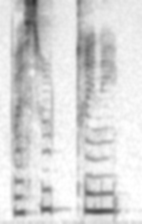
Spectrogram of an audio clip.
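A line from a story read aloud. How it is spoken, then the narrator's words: Gentle. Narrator (German): sagte sanft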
